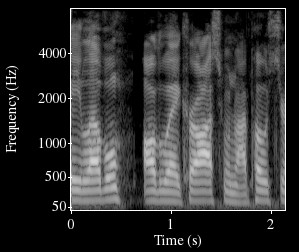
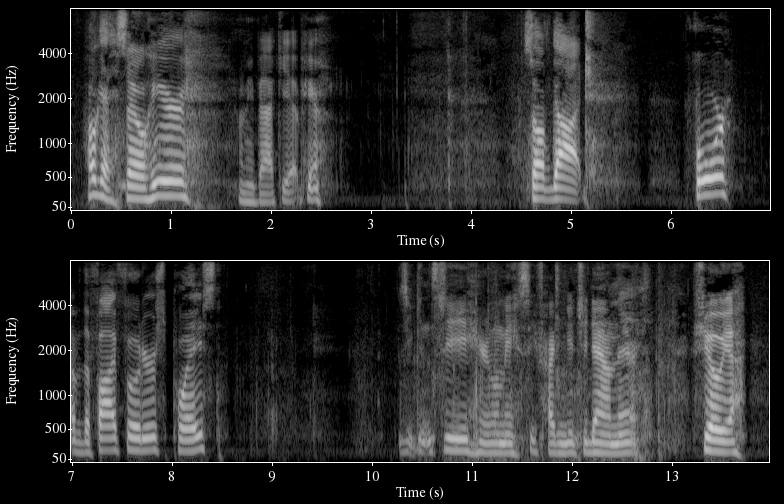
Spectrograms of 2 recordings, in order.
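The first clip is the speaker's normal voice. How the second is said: winded, huffing and puffing between phrases. Showing viewers his placed footers on camera, huffing and puffing. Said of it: "Sorry, I'm huffing and puffing".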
